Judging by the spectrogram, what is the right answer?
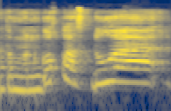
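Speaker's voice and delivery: usual speaking voice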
